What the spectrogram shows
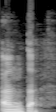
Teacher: এখানে আং সরিয়া অনস্বর আং এরকম হবে, তো একারটা আংতা। আর আং বলে আওয়াজ টেনে রাখতে, থামিয়ে রাখতে হবে, এটাকে গুন্না বলা হয়। আংতা নুন সাকিনের পর তা আসলে ইখফার গুন্না হয়।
